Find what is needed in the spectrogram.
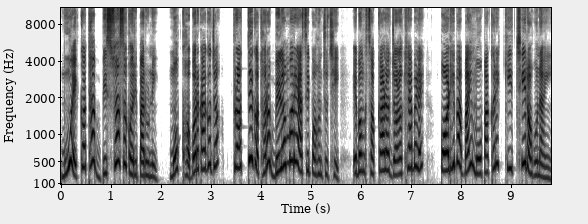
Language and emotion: Odia, angry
